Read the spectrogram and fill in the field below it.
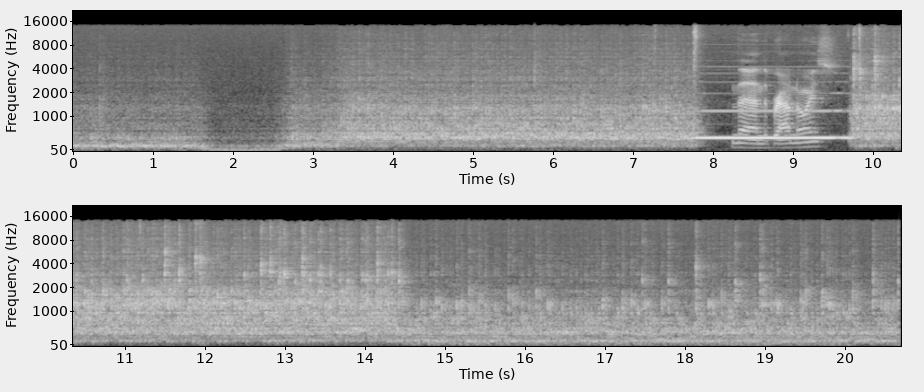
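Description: A modular synthesizer plays droning, shifting electronic tones.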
